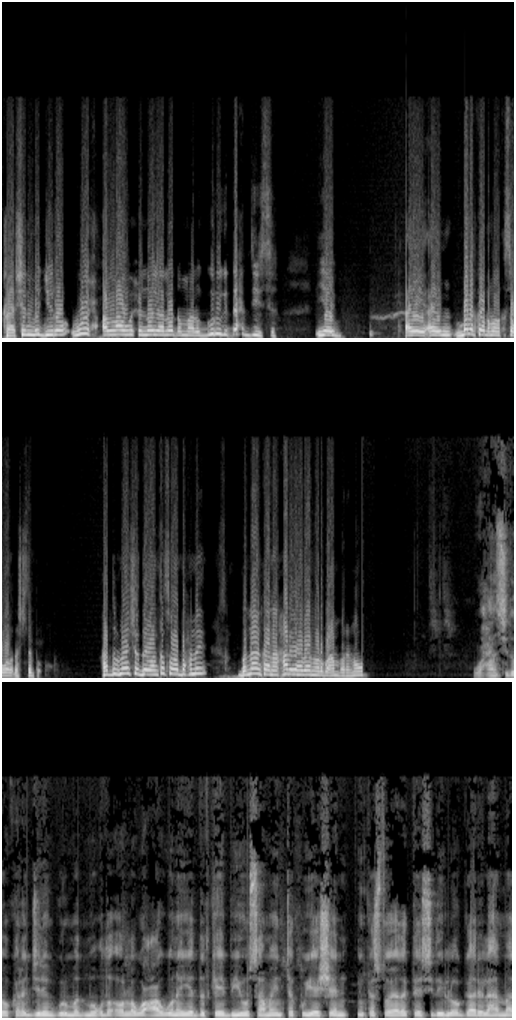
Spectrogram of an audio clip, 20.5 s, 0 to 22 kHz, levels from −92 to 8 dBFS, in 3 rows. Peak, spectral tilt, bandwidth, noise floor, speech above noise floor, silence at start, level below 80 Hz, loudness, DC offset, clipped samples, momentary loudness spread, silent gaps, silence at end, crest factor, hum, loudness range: 0 dBFS; -4.5 dB/octave; 15.5 kHz; -74 dBFS; 60 dB; 0 s; -54 dBFS; -15 LUFS; under 0.1%; under 0.1%; 9 LU; none; 0 s; 14 dB; none; 5 LU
